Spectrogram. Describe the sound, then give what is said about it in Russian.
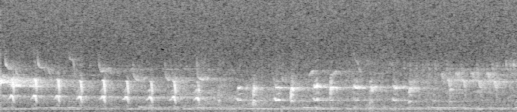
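A snipe's diving display high in a blue sky: a steady, rapidly pulsed, bleating hum from its vibrating tail feathers as it dives. The pulses repeat evenly for several seconds over a low background rumble. “Вот он пикирует, слышно, как вибрирует перья хвоста.”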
